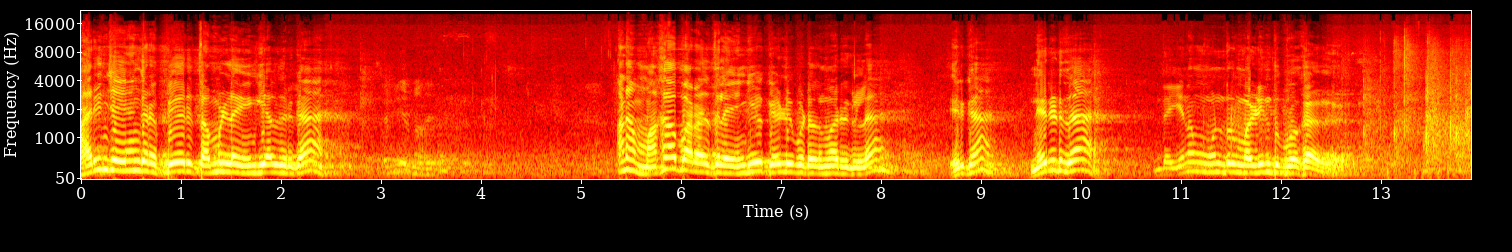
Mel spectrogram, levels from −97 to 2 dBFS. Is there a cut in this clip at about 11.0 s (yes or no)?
yes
